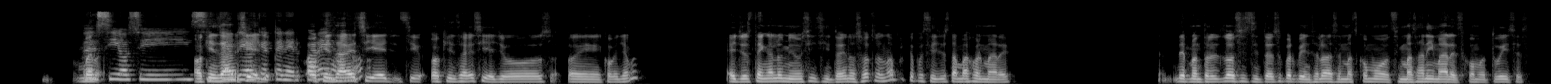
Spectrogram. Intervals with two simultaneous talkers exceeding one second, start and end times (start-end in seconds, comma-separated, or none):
1.9-3.8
